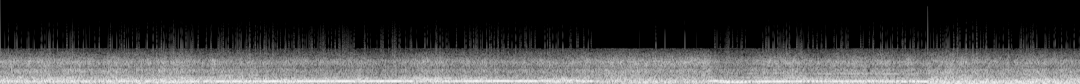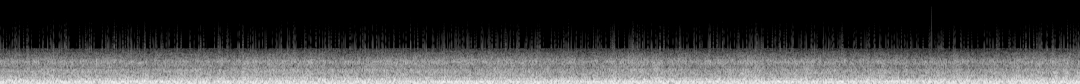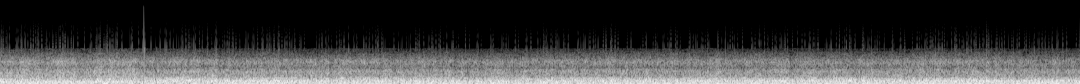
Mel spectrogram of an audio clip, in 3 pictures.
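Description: Tow boat's engine running loud and steady at speed while pulling an inflatable tube, with a rushing noise over it. Its pitch shifts in the first several seconds, then a lower, steady drone sets in from about nine seconds in.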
